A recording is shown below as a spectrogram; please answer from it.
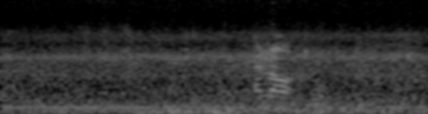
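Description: Low, steady wind rumble on the microphone, with a brief faint voice in the background near the middle.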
